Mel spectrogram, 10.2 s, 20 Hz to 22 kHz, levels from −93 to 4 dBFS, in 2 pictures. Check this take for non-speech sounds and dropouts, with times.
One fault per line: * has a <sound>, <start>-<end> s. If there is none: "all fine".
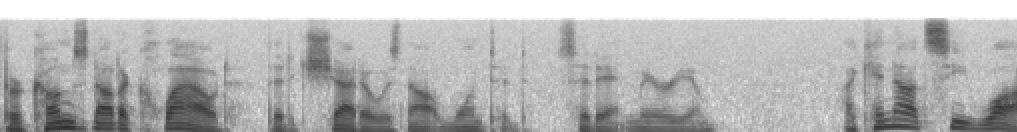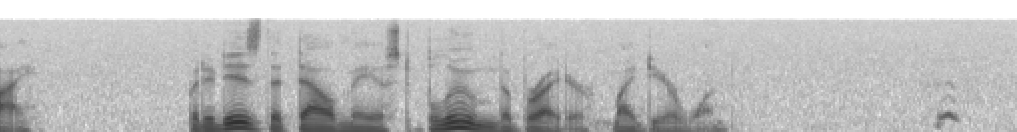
* has a laugh, 9.7-9.9 s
